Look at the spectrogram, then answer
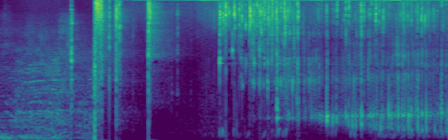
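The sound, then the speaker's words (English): A few sharp clicks and cracks, then beer pours into a glass in a steady, fizzing splash that keeps going for a couple of seconds. “Come and drink a beer with me here.”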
